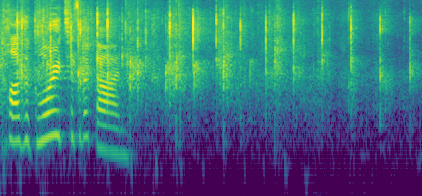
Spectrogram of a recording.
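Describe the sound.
A voice calls out briefly, then a crowd bursts into applause offered as glory to God, a dense patter of clapping that stays steady and moderately loud before thinning toward the end.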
